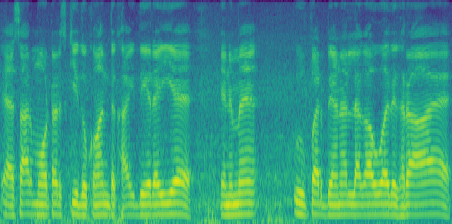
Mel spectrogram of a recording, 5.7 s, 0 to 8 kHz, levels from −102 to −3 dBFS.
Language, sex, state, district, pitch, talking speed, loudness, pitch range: Hindi, male, Uttar Pradesh, Lalitpur, 135 Hz, 170 wpm, -15 LUFS, 135-140 Hz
